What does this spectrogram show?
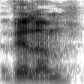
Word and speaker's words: Willem: excellent um will uh I'm sorry I said William villum um who is from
